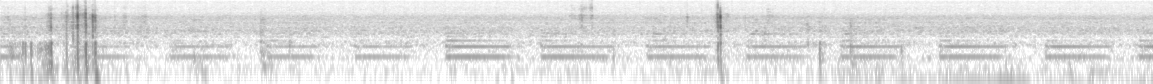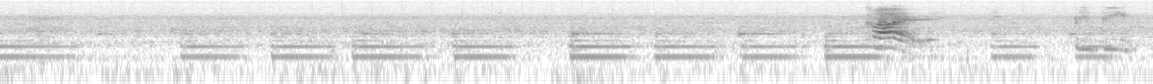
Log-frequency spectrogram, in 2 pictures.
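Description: Electronic keyboard played by a toddler: the same low note pressed over and over, about once a second, each note fading before the next, with a few higher notes near the end.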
